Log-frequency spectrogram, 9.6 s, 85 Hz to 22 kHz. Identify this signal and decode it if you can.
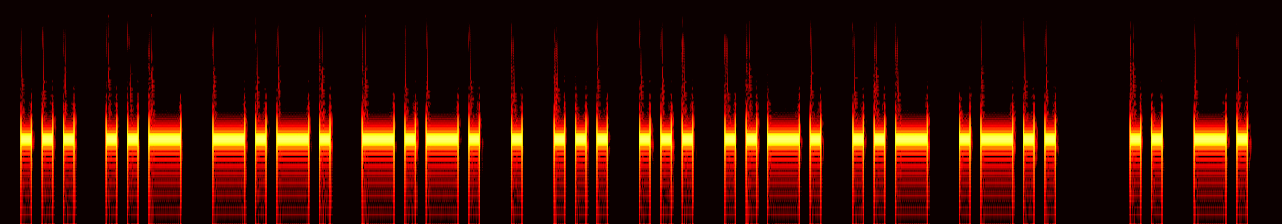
Morse code, heard as a keyed tone, about 14 wpm, 700 Hz. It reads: SUCCESSFUL IN
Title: Sentences from Top 1000 Words - Review Part 6 - 15wpm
